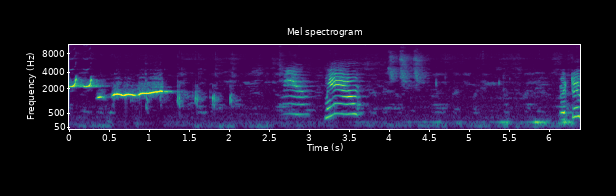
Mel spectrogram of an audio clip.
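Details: Pet Indian ringneck parrot talking, imitating a meow: a wavering whistled note opens, then short clicks and two loud harmonic meow-like calls, one slurring upward, followed by quieter nasal notes.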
